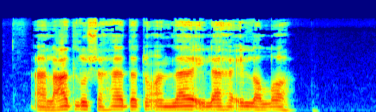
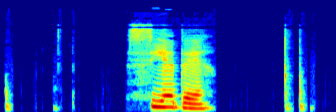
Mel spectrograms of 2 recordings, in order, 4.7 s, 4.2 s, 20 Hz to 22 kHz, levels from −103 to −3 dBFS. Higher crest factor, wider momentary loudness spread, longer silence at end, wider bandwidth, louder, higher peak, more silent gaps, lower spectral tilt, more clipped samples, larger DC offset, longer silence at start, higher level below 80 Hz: about the same, 18 dB vs 18 dB; second, 7 LU vs 24 LU; first, 1.05 s vs 0.4 s; first, 11.5 kHz vs 9.4 kHz; second, -17 LUFS vs -14 LUFS; about the same, -2 dBFS vs -2 dBFS; second, none vs 0.21-0.64 s, 0.82-0.88 s, 0.99-1.27 s, 1.43-1.57 s, 2.74-2.89 s, 2.95-3.38 s, 3.44-3.49 s; second, -3.5 dB/octave vs -6 dB/octave; neither; neither; first, 0.4 s vs 0.05 s; first, -54 dBFS vs -66 dBFS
